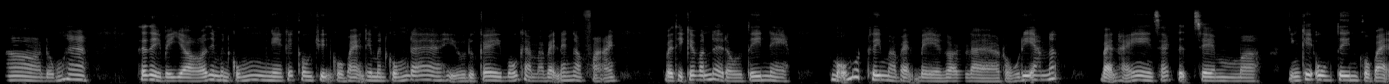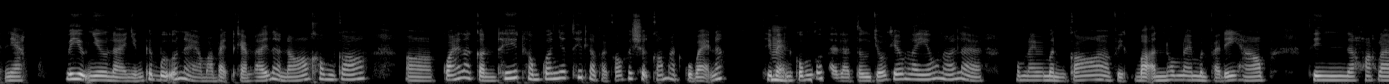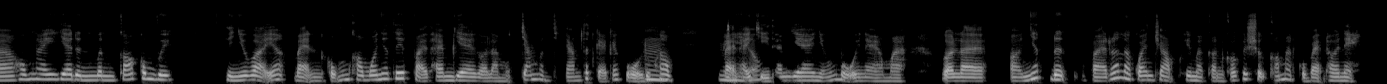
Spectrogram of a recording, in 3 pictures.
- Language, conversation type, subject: Vietnamese, advice, Làm sao để ăn lành mạnh khi đi ăn ngoài cùng bạn bè?
- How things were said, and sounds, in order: tapping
